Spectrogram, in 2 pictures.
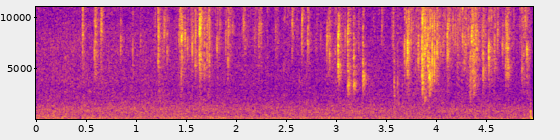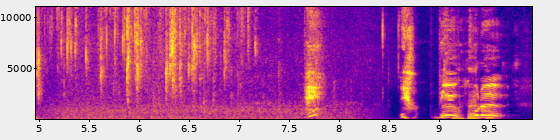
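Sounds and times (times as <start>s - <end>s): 
water from watering can dripping off umbrella onto the ground: 0.1s - 8.0s
speech: 9.3s - 9.7s.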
